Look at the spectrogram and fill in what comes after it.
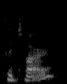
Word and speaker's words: Qatar: They're over in Qatar. Qatar, depending on what country you're from, is how it's pronounced, and their internet's out.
